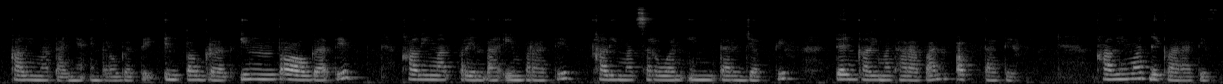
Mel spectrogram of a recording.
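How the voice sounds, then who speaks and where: Young woman student reading class notes out loud, steady, trips on words sometimes, bit of noise behind. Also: medium pitch. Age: young adult. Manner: reads steadily from notes, with small slips and restarts. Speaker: university student presenting. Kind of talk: reading course material aloud.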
